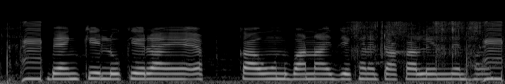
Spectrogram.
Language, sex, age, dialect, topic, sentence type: Bengali, female, 18-24, Western, banking, statement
